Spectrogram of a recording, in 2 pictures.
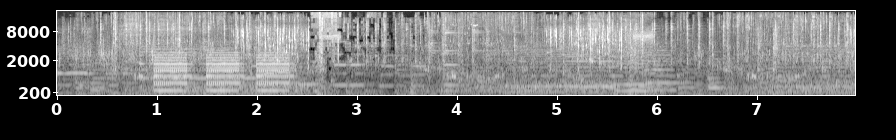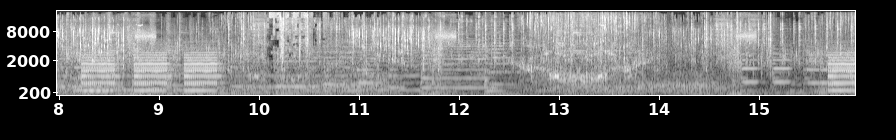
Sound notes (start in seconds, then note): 0.8 siren ringing; 2.7 glass breaking; 4.1 upbeat music; 8.1 siren ringing; 10.1 glass breaking; 11.5 upbeat music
